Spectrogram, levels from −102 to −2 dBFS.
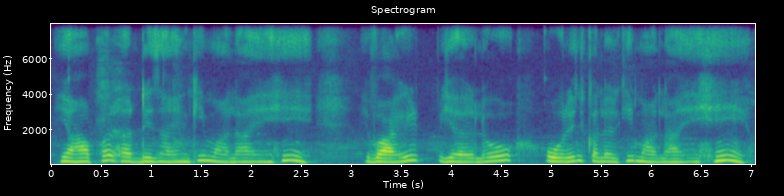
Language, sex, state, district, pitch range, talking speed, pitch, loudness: Hindi, female, Madhya Pradesh, Bhopal, 205-255 Hz, 120 wpm, 220 Hz, -18 LUFS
